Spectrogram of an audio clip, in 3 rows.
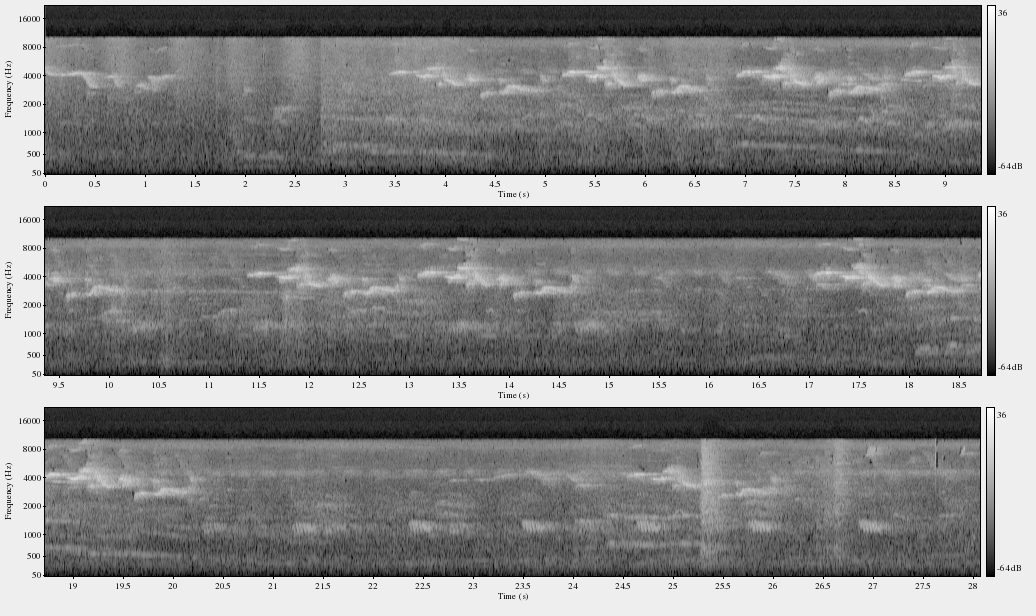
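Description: Several birds chirping, in quick high phrases every second or so, loudest between about 4 and 20 seconds. Softer, lower chirps repeat toward the end.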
